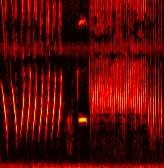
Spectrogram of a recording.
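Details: Canary singing a master song: seven high notes each sliding downward in quick succession, a brief pure whistle, then a very fast dense buzzing roll.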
